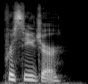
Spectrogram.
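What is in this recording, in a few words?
"procedure", US English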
